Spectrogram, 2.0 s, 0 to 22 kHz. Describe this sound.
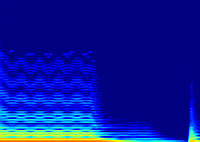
This sample is part of the "Basic triangle wave 1" sample pack. It is a
multisample to import into your favorite sampler. It is a really basic
triangle wave, but is some strange weirdness at the end of the samples
with a short tone of another pitch. In the sample pack there are 16
samples evenly spread across 5 octaves (C1 till C6). The note in the
sample name (C, E or G#) does indicate the pitch of the sound. The
sound was created with a Theremin emulation ensemble from the user
library of Reaktor. After that normalizing and fades were applied within Cubase SX.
